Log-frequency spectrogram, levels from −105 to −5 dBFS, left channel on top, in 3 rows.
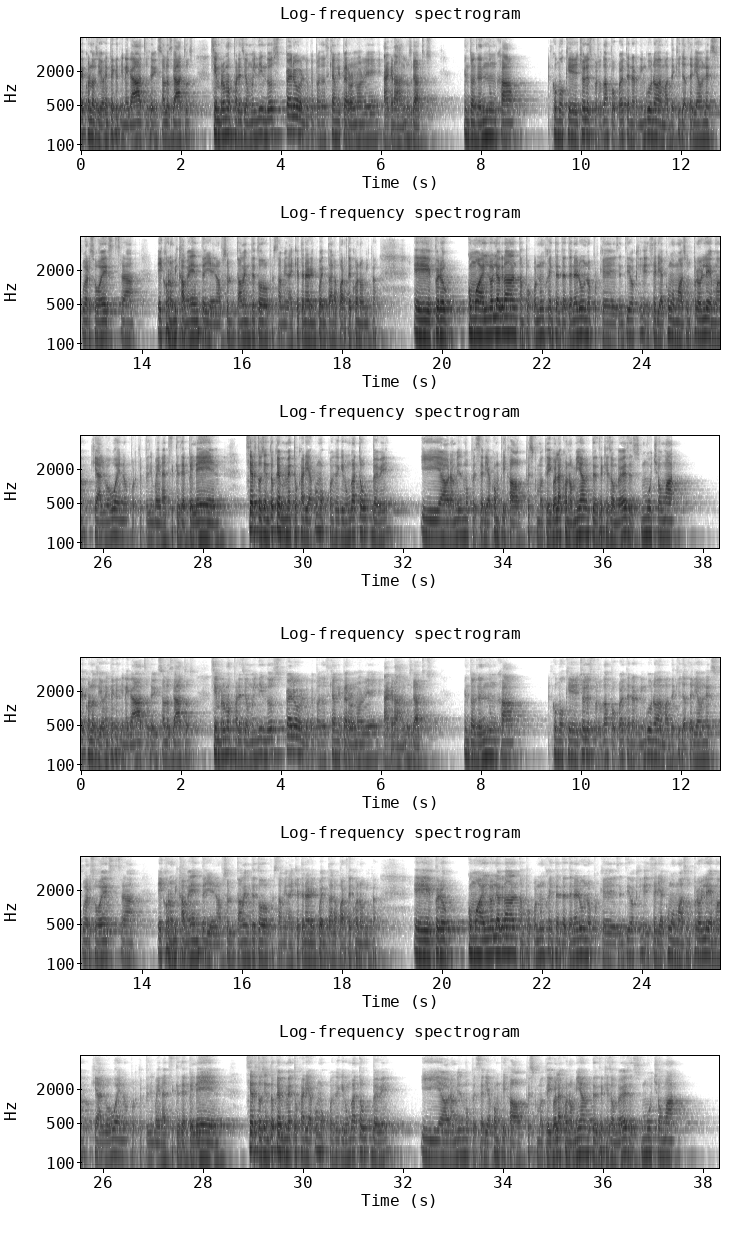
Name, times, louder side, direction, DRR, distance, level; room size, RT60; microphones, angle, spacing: voice 1, 0.0-2.2 2.6-6.8 7.7-8.7 9.4-13.8 14.3-19.1 19.4-20.2 20.5-28.4 28.9-31.8 32.4-37.4, left 3 dB, 80° left, 10 dB, 0.8 m, -29 dB
9.2 x 7.2 x 5.4 m, 1.2 s
head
